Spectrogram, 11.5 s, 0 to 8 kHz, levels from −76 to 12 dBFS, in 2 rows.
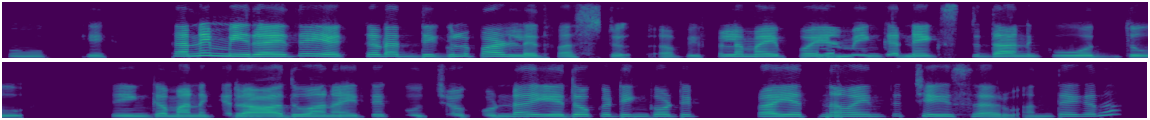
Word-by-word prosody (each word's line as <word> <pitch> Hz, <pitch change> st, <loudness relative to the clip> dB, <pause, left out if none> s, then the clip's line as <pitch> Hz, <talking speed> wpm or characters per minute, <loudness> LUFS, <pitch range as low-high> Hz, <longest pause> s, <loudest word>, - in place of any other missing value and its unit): Okay. 210 Hz, 0 st, -12 dB, 0.4 s
కానీ 300 Hz, +5 st, +7 dB
మీరైతే 255 Hz, 0 st, +7 dB
ఎక్కడ 270 Hz, +4 st, -2 dB, 0.2 s
దిగులు 255 Hz, +4 st, -1 dB
పడలేదు 230 Hz, -9 st, +2 dB
ఫస్ట్. 200 Hz, +1 st, -7 dB, 0.4 s
విఫలమైపోయాం 230 Hz, +1 st, 0 dB
ఇంక 220 Hz, +1 st, -4 dB
నెక్స్ట్ 220 Hz, +2 st, -1 dB
దానికి 220 Hz, -1 st, 0 dB
వద్దు. 205 Hz, +3 st, -5 dB, 0.7 s
ఇంకా 220 Hz, 0 st, -4 dB
మనకి 210 Hz, 0 st, -3 dB
రాదు 215 Hz, +3 st, +3 dB
అని 220 Hz, -1 st, 0 dB
అయితే 210 Hz, +3 st, -5 dB
కూర్చోకుండా, 225 Hz, +2 st, -6 dB, 0.2 s
ఏదో 240 Hz, +2 st, +1 dB
ఒకటి 270 Hz, +1 st, -6 dB
ఇంకోటి 250 Hz, +2 st, -5 dB, 0.3 s
ప్రయత్నమైతే 255 Hz, +1 st, +1 dB
చేసారు. 235 Hz, -6 st, -2 dB
అంతే 220 Hz, +5 st, -6 dB
కదా? 290 Hz, -, -6 dB
230 Hz, 130 wpm, -22 LUFS, 215-255 Hz, 0.7 s, కానీ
